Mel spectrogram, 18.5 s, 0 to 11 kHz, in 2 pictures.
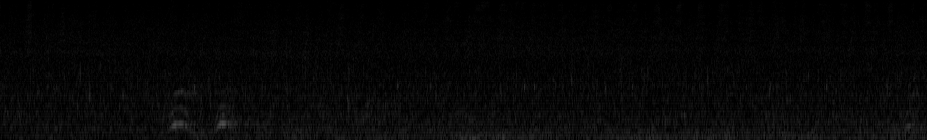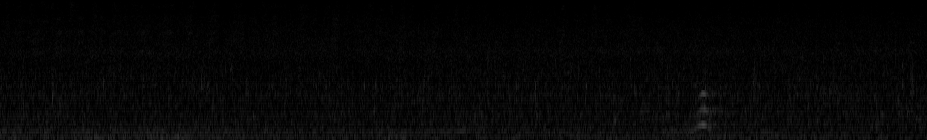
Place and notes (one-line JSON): {"title": "東河村, Donghe Township - streams and Cicadas", "date": "2014-09-06 17:09:00", "description": "The sound of water streams, Cicadas sound\nZoom H2n MS +XY", "latitude": "22.96", "longitude": "121.29", "altitude": "44", "timezone": "Asia/Taipei"}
